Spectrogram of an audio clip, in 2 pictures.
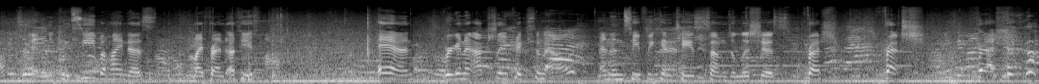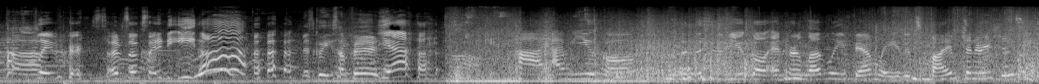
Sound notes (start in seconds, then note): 10.0 laughter; 12.2 giggles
